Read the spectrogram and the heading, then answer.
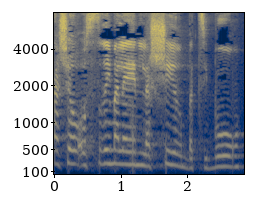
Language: Hebrew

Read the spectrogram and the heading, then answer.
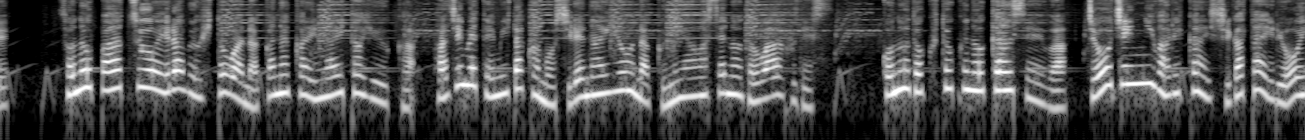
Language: Japanese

